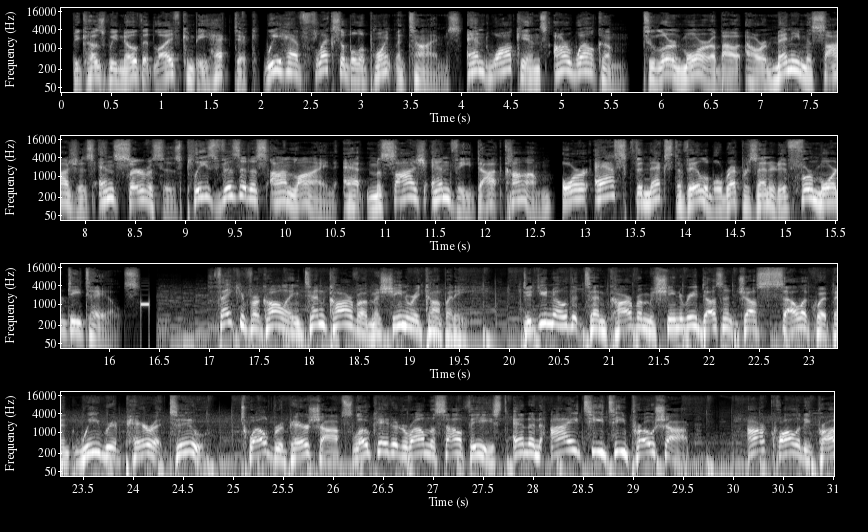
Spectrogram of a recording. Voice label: IVR ON HOLD VO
